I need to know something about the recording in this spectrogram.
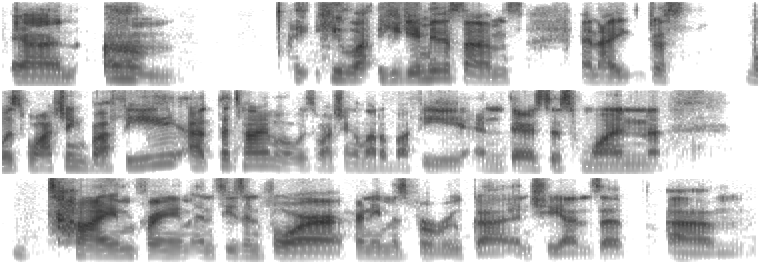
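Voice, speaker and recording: A man's voice: fairly high pitch, measured pace, pushed and bright, dry recording. A man, a guest musician, speaking casually and conversationally in an interview. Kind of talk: casual chat, telling an anecdote.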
